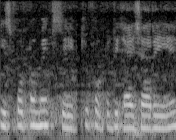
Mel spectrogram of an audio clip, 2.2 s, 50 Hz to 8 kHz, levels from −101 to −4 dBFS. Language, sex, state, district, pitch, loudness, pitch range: Hindi, female, Bihar, Araria, 250 Hz, -30 LUFS, 230-270 Hz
